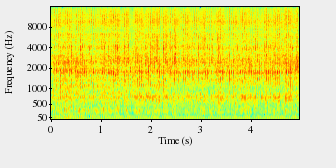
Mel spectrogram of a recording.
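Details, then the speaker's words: Abandoned 1985 Mercedes 300CD diesel just after a cold start (ether-assisted, strainer cleaned): loud, rough but even idle clatter, noisier while cold; normal running. "yeah a lot noisier when she's cold"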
